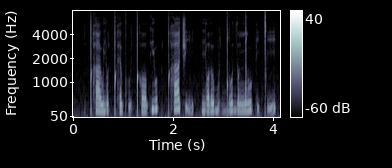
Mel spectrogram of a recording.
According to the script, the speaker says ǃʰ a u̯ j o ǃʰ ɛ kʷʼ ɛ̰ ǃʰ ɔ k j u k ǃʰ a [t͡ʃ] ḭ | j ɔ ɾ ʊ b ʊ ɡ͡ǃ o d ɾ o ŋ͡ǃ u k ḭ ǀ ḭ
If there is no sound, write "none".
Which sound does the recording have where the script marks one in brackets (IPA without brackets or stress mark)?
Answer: t͡ʃ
